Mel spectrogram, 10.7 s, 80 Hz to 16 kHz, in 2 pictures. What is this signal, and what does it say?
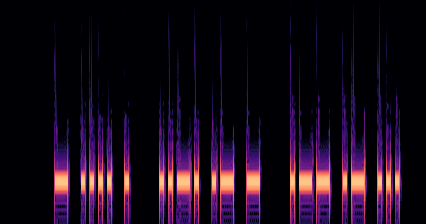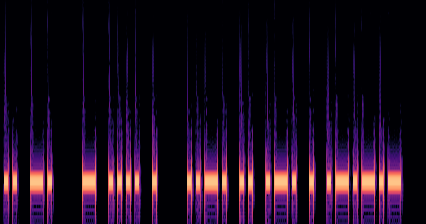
Morse code, heard as a keyed tone, about 22 wpm, 700 Hz. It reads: THE FAT WAS IN THE FIRE.
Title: Sentences from Top 1000 Words - Review Part 4 - 22wpm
